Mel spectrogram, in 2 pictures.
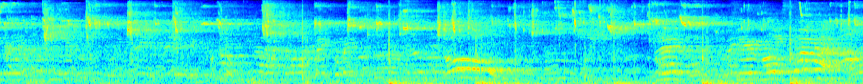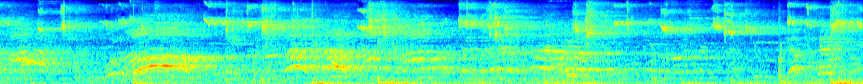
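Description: A basketball being dribbled on a hardwood gym floor, short repeated bounces, with players and spectators shouting throughout.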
